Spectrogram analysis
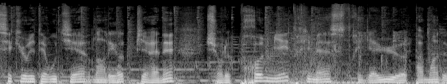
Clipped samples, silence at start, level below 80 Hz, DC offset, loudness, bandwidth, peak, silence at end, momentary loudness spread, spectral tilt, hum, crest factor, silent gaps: under 0.1%; 0 s; -24 dBFS; under 0.1%; -15 LUFS; 18.5 kHz; 0 dBFS; 0 s; 4 LU; -6 dB/octave; none; 14 dB; none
